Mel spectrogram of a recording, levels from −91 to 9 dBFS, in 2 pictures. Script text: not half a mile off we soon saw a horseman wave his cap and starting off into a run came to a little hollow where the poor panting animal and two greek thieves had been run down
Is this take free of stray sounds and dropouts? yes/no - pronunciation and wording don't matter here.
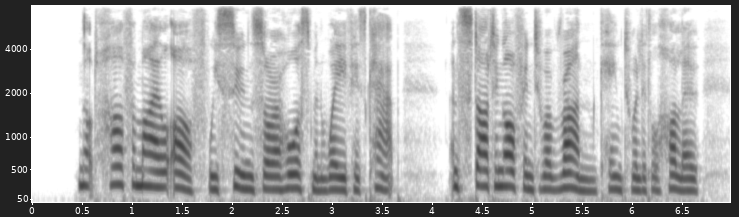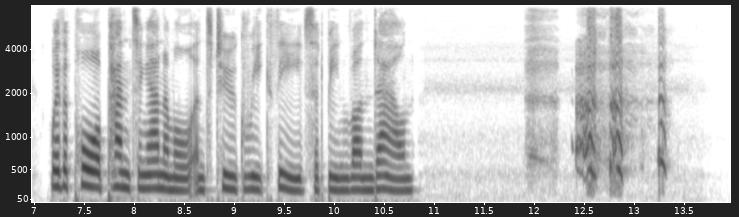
no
